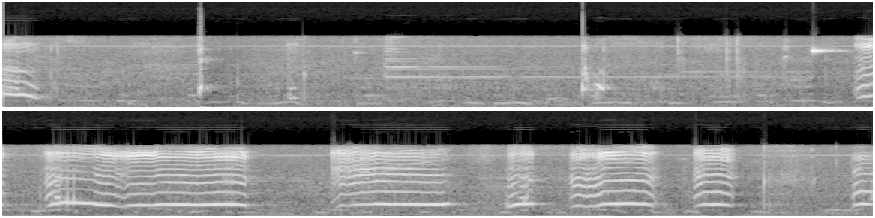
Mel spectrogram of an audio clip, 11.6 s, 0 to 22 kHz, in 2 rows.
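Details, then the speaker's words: 5-month-old baby boy with hiccups amid crying and laughing: sharp, brief vocal catches among whimpering and cries, with a steady background hum. "You got too many things going on. The hiccups, the cries. The laughs."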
